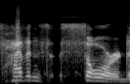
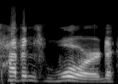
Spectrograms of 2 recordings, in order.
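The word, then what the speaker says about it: Heavensward: Yeah, it's like him, if you haven't noticed, he says Heaven's Sword. – To be fair, that's what I thought it was, too. – Yeah, it's, no, it's Heaven. It's Heaven's Ward.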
